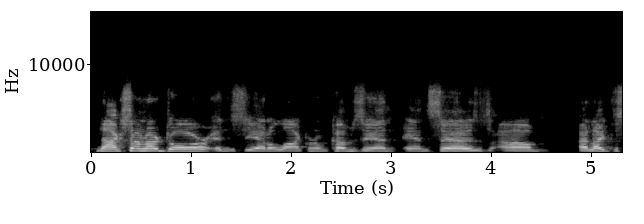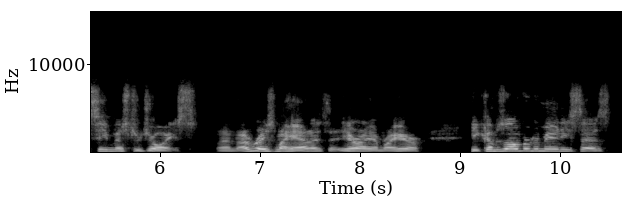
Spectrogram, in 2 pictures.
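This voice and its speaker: High-voiced older man telling stories. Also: dry recording, dull audio. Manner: storytelling with lots of "you know". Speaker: retired baseball umpire telling stories. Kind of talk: casual anecdote.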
